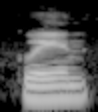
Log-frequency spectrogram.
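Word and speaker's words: Guillén: Guian. Okay. Yeah, he's Hispanic. Okay. Double L is it's not pronounced O.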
